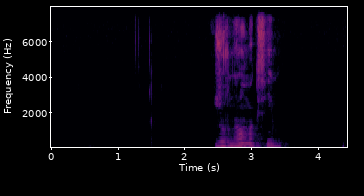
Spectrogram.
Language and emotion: Russian, neutral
